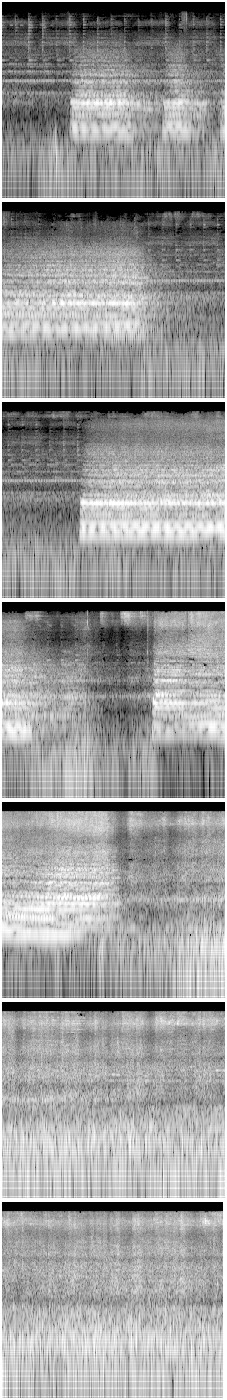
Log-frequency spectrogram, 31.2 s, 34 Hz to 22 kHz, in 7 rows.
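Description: A CSX GE ES44AH diesel locomotive's multi-chime air horn sounds for the road crossing as the train approaches. There is a blast of about six seconds broken twice, then two long blasts of three to four seconds each. From about twenty seconds in, the locomotives pass working hard in notch 8, with a heavy engine rumble that gives way to the steady rolling clatter of the freight cars.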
